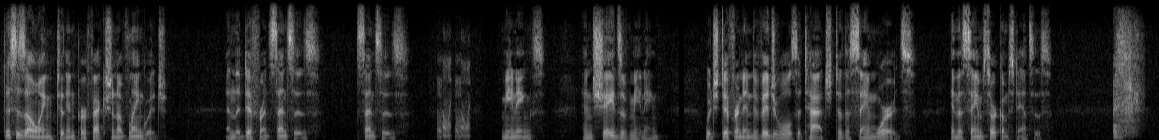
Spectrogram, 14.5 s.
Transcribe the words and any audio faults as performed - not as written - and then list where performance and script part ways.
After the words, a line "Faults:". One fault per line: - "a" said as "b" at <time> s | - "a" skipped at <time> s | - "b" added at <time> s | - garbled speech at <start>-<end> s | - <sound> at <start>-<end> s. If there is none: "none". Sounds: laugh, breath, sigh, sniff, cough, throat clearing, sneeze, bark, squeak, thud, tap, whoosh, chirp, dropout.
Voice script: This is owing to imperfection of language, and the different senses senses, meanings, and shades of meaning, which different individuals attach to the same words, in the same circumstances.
This is owing to imperfection of language, and the different senses senses, meanings, and shades of meaning, which different individuals attach to the same words, in the same circumstances.
Faults:
- laugh at 5.5-5.9 s
- sneeze at 13.9-14.3 s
